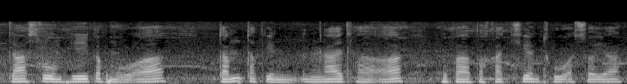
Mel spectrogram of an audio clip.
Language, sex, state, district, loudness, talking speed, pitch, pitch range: Mizo, male, Mizoram, Aizawl, -19 LUFS, 155 wpm, 120 Hz, 120-130 Hz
